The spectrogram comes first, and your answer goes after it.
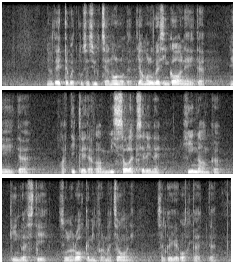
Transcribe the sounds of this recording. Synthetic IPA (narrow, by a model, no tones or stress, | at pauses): niuld̪e̞t̪ːe̞vɤt̪ːˑluse̞sylt̪se̞ono̞lnud̪̥e̞t̪ːˑjɑhmɑluɡe̞sinkɑːne̞jd̪̥ | ne̞jd̪̥ | ɑ̰rt̪ˑːikˑlejd̪ɑɡ̥ɑmisːo̞le̞ksːe̞lʲːine̞ | hinːɑŋɡ̥ | kind̪̥lɑst̪i | sulːɑnro̞hke̞minfo̞rmɑt̪sio̞ːnʲḭ | selkɤjɡ̥e̞ko̞ht̪ɑe̞t̪ː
